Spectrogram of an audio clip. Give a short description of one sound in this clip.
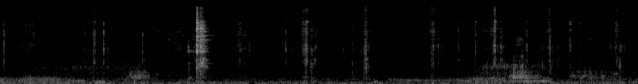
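Small metal parts click and tap close by.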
